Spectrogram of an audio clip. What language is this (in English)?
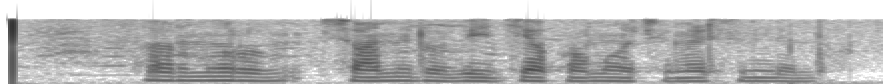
Odia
